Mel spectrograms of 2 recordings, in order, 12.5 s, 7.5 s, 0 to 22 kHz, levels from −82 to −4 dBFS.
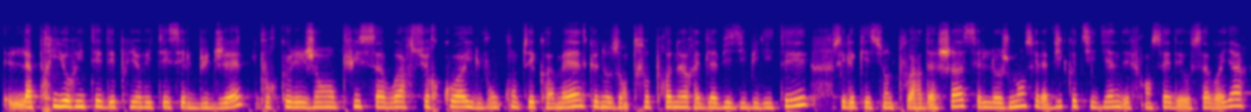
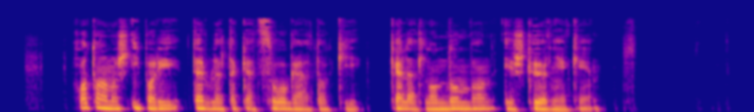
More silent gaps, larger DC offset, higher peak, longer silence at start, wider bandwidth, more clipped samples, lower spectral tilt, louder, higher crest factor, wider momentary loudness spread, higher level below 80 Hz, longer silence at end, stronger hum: second, none vs 3.70-3.88 s, 6.06-6.12 s; neither; about the same, 0 dBFS vs -2 dBFS; second, 0.05 s vs 0.75 s; second, 9.2 kHz vs 11.5 kHz; neither; first, -7 dB/octave vs -5.5 dB/octave; about the same, -21 LUFS vs -23 LUFS; about the same, 20 dB vs 22 dB; second, 6 LU vs 9 LU; about the same, -52 dBFS vs -54 dBFS; second, 0.05 s vs 1.2 s; neither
